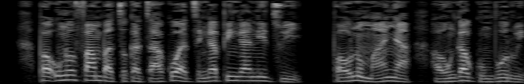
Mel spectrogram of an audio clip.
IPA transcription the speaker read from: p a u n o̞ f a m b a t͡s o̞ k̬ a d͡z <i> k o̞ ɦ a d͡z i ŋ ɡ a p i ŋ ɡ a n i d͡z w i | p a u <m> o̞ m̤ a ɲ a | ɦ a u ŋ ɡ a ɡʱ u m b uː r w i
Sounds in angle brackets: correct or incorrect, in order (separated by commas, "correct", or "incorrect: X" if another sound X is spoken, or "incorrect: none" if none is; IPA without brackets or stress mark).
incorrect: a, incorrect: n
